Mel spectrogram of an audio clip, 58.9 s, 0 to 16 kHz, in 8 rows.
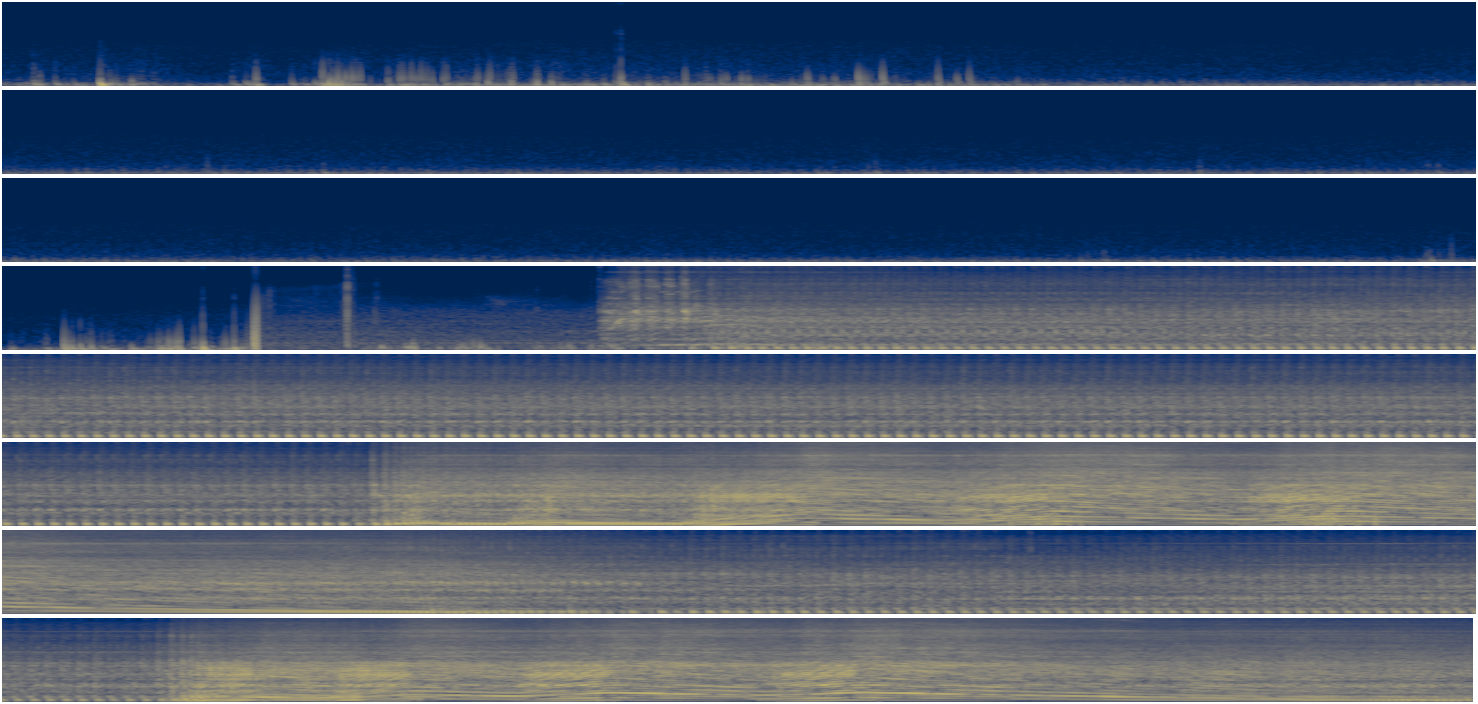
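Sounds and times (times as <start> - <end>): motorcycle engine idling and revving: 23.3 - 58.9.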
